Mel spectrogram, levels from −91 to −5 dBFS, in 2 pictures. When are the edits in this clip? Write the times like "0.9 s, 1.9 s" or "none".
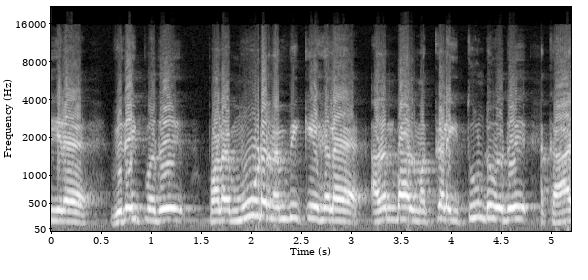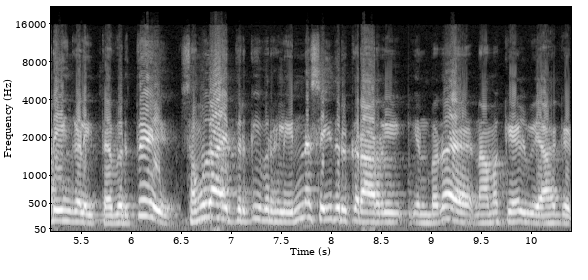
4.9 s, 6.5 s, 8.8 s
